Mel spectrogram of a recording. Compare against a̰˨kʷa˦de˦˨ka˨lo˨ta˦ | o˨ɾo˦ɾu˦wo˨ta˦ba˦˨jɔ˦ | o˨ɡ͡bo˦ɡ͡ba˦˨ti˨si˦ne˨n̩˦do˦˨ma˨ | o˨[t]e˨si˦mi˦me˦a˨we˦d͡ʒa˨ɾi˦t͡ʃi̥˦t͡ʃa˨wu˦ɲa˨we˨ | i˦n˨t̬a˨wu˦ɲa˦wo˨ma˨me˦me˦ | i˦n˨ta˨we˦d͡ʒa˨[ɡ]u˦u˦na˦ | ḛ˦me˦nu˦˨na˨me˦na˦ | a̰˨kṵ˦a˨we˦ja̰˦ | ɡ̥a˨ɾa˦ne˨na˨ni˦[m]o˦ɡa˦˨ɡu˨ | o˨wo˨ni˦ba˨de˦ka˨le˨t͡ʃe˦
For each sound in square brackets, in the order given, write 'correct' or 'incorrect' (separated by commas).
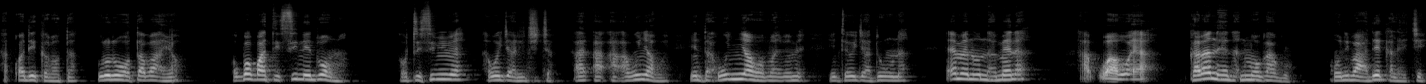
correct, incorrect, correct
